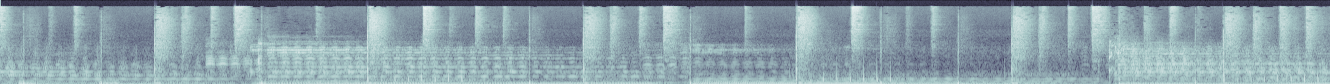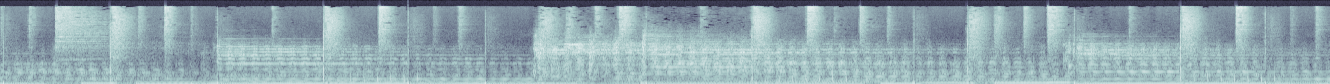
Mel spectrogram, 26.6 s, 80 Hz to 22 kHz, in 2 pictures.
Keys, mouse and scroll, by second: 0.9 scroll down 1, 1.6 scroll up 1, 3.2 scroll down 1, 3.8 scroll up 1, 5.1 scroll down 1, 6.1 scroll up 1, 9.3 scroll up 1, 15.4 scroll down 1.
